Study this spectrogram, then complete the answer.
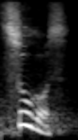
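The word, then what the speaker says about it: ζυγός: Pero Jesús también pronunció la palabra yugo, en el griego zugos, con Z, zugos.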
